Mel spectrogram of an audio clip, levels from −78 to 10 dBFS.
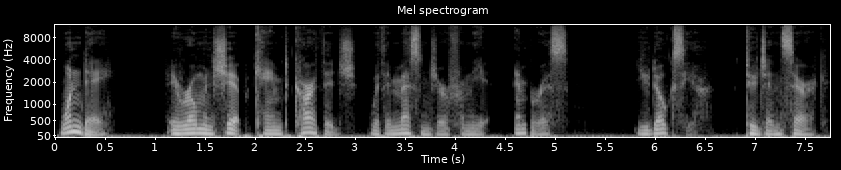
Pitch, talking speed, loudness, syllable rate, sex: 105 Hz, 130 wpm, -20 LUFS, 4.7 syllables/s, male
